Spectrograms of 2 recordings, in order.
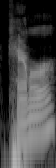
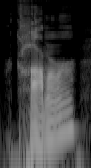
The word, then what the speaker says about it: Kammerer: And so stars Felix, I'm gonna say his name wrong, Kammerer or Kammerer. It's like Hammerer, but with a K.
